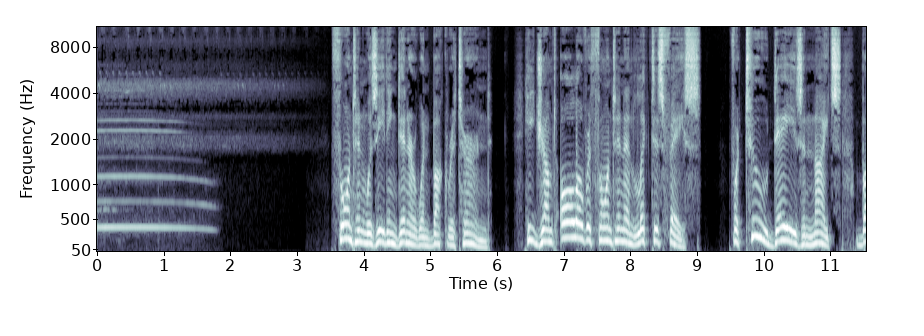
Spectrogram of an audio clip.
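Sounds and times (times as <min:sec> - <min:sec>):
lone wolf howling mournfully: 0:00.0 - 0:01.9
speech: 0:03.6 - 0:11.5.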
